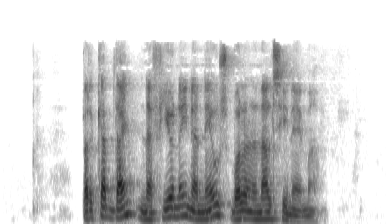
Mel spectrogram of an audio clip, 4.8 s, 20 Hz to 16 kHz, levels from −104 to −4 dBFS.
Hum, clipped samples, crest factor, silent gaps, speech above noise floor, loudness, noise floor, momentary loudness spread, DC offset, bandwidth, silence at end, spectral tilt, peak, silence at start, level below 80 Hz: none; under 0.1%; 20 dB; none; 60 dB; -27 LUFS; -87 dBFS; 7 LU; under 0.1%; 8.2 kHz; 0.9 s; -5.5 dB/octave; -10 dBFS; 1.05 s; -62 dBFS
